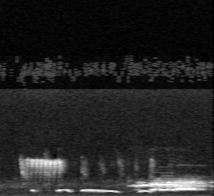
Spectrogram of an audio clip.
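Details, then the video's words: Spotted dove in thổ voice song: a few low hollow coos and a drawn coo, then rough broadband noise. A high buzzy trill sounds near the start. "cu gáy giọng thổ"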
